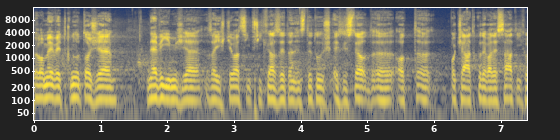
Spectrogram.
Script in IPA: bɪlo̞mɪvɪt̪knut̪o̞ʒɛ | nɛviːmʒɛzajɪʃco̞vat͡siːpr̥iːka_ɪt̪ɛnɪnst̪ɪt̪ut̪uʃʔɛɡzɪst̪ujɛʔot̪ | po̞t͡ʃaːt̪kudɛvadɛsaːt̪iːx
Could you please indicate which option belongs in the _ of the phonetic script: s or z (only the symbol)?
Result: z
